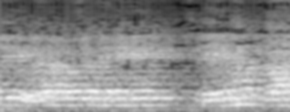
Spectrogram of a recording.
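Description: A male priest chanting Sanskrit puja mantras in a steady recitation tone, amplified through a microphone. The chant breaks for a breath about one and a half seconds in.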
